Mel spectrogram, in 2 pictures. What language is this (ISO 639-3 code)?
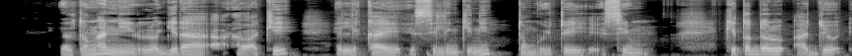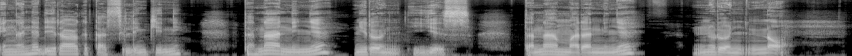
mas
